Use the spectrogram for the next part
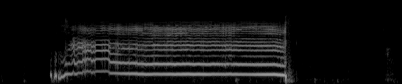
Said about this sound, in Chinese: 这是我们家的猫，它现在卡在我的谱跟我的电脑上面，像我非常难作业。要拿谱，他还要咬我。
